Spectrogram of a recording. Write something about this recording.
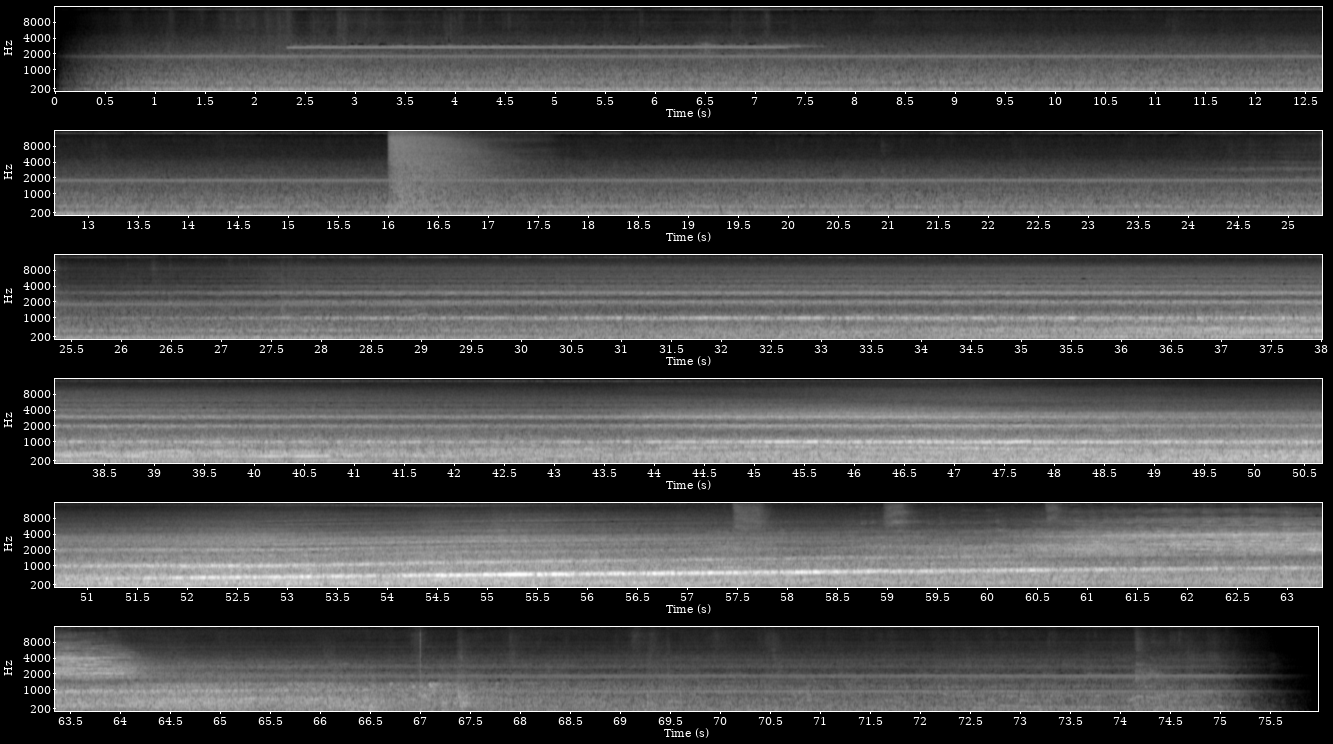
A regional train taking off from Malmö Central Station in Malmö, Sweden.
station, Train, subway, ambience, takeoff, foley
